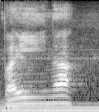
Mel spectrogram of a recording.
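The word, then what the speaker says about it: بَيْنَ: Laisa ba ya zabar bai, noon zabarna, baina. Here there is zabar before ya sakin, this is yalin, and this is harkat, zabar harkat, and we pronounce yalin without stretching or without sudden pause.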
